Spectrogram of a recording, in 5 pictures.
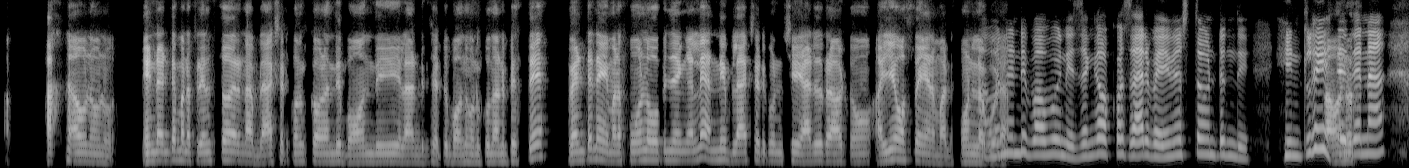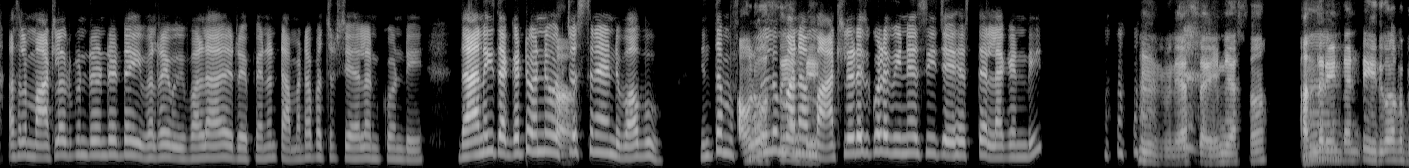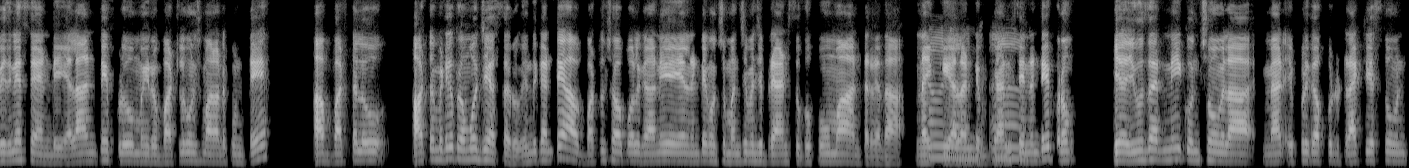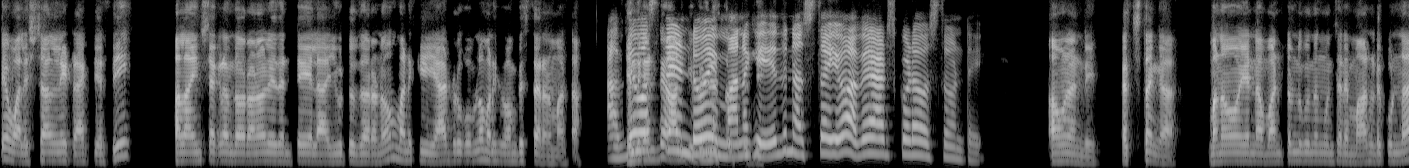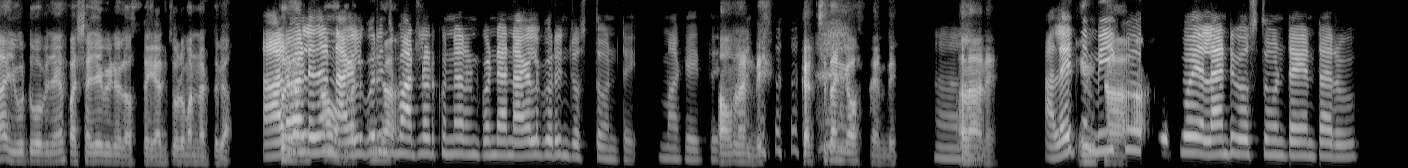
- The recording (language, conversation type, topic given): Telugu, podcast, ఏ రకం దుస్తులు వేసుకున్నప్పుడు నీకు ఎక్కువ ఆత్మవిశ్వాసంగా అనిపిస్తుంది?
- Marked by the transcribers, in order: in English: "ఫ్రెండ్స్‌తో"; in English: "బ్లాక్ షర్ట్"; in English: "షర్ట్"; in English: "ఓపెన్"; in English: "బ్లాక్ షర్ట్"; chuckle; giggle; in English: "ఆటోమేటిక్‌గా ప్రమోట్"; in English: "బ్రాండ్స్"; in English: "బ్రాండ్స్"; in English: "యూజర్‌ని"; in English: "ట్రాక్"; in English: "ట్రాక్"; in English: "ఇన్‌స్టాగ్రామ్"; in English: "యూట్యూబ్"; in English: "యాడ్"; in English: "యాడ్స్"; in English: "యూట్యూబ్‌లో ఓపెన్"; in English: "ఫస్ట్"; in English: "సో"; chuckle; giggle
